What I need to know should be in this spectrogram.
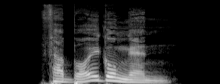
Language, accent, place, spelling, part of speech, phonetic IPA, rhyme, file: German, Germany, Berlin, Verbeugungen, noun, [fɛɐ̯ˈbɔɪ̯ɡʊŋən], -ɔɪ̯ɡʊŋən, De-Verbeugungen.ogg
- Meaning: plural of Verbeugung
